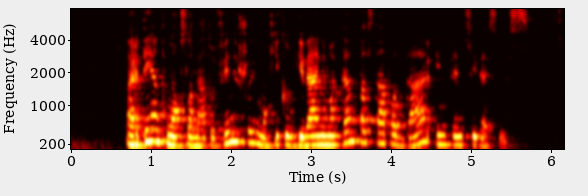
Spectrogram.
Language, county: Lithuanian, Panevėžys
